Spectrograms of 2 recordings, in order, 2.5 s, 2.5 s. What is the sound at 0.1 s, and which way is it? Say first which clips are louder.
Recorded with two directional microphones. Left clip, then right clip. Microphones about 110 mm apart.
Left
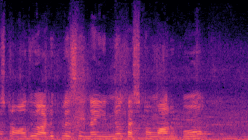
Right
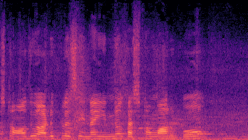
A woman's voice: right 3 dB; 15° right (ahead or behind).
